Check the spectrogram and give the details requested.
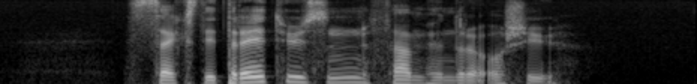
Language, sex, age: Norwegian, male, 22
